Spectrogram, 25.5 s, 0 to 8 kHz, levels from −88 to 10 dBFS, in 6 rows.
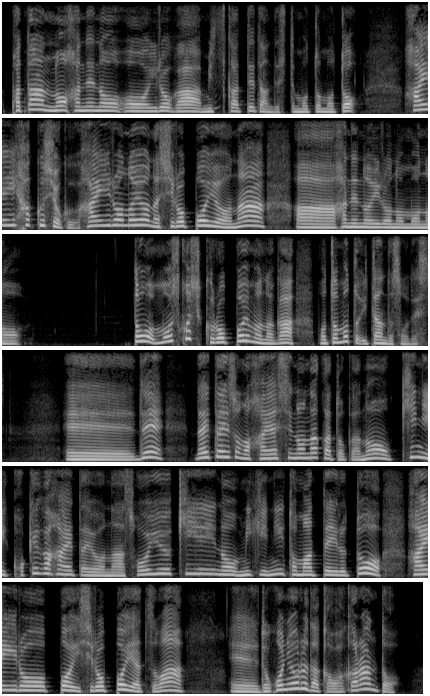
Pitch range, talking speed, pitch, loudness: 230-325 Hz, 325 characters per minute, 275 Hz, -21 LUFS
